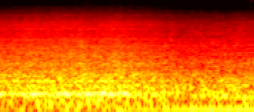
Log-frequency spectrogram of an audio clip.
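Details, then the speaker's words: Corn head after checking row gearbox oil and adjusting the chains, sped up; steady even mechanical rush with no knocks, squeals or rattles, no chain slop; normal running. "So yeah, none of the chains have any slop. Nothing's making any noise, so until I nose it in the cornfield, as far as I know, it's working fine."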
